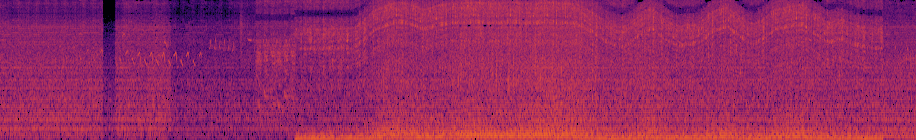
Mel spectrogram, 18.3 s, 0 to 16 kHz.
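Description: A truck idles, then its engine swells louder and steadier as it is moved into place in Farming Simulator 17 on the Emerald Coast map, with a short air-brake hiss early on; no talking.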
